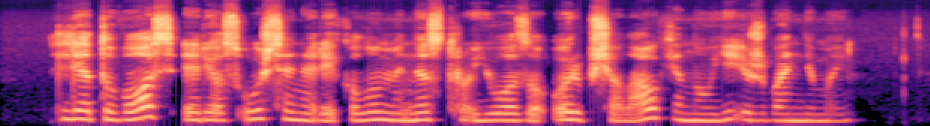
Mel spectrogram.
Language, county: Lithuanian, Kaunas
